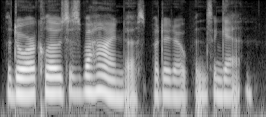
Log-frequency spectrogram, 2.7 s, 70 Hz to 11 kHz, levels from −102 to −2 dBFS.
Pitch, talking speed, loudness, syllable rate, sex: 185 Hz, 205 wpm, -17 LUFS, 5.5 syllables/s, female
